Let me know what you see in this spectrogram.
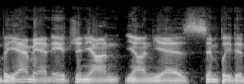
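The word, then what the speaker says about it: Yanez: we say this right Nano okay it's not janz anymore it's yanes and he actually changed the pronunciation of this for his child um because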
